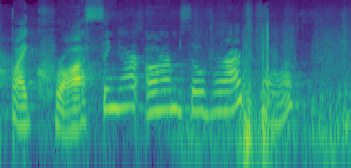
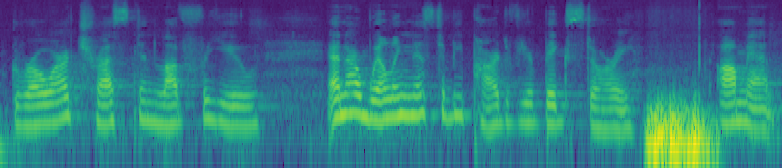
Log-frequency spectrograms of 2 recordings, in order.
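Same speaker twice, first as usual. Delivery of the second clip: prayer; 4 semitones lower than usual. Real, not acted. Leader praying with children before acting out the story, prayerful.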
